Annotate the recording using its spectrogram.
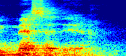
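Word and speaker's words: מְסַדֵּר: It's gonna be mesader. Again with the schwa, but you always pronounce it as e.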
